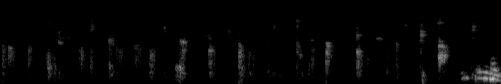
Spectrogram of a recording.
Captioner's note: applause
